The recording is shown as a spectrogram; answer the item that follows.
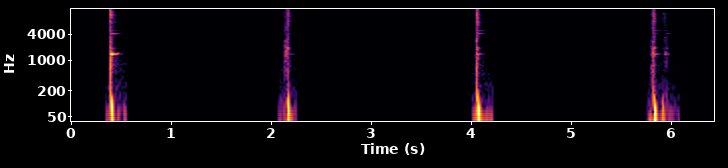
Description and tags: Zippo Lighter
Here is the sound of a lighter clicking to ignite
